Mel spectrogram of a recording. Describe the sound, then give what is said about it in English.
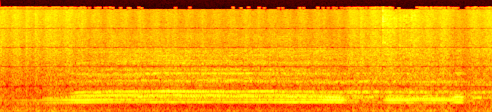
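A steam train whistle blows one long, loud, steady blast lasting nearly three seconds, then sounds a second shorter toot, over a rumbling background of the moving train. “Go make sure that Leonard is ready to run the brakes. Just blow the whistle.”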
